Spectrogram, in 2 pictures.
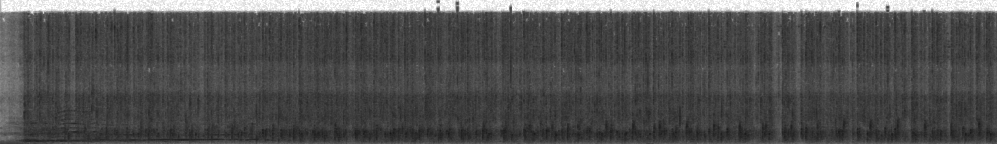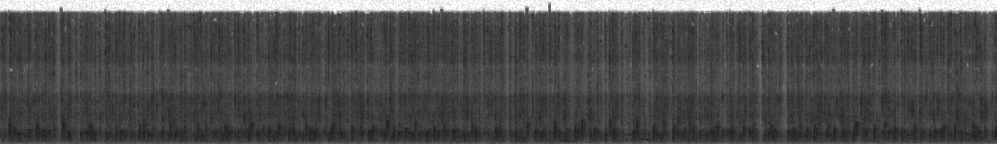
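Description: Sustained audience applause, a last round of applause for a person, fills the whole stretch, a dense, steady wash of many hands clapping, with a brief tonal whistle or cheer near the start.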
